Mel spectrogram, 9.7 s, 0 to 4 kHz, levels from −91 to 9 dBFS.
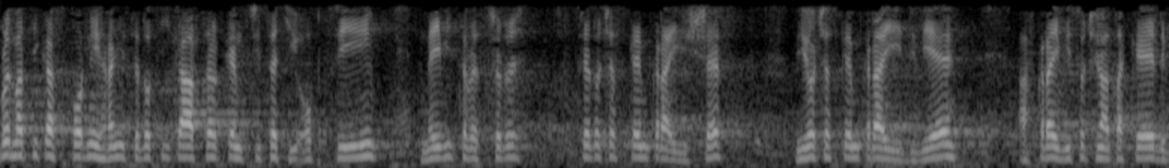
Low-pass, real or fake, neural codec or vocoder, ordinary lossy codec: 3.6 kHz; real; none; MP3, 24 kbps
